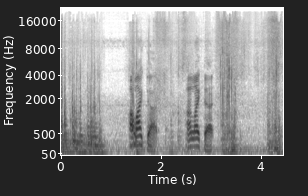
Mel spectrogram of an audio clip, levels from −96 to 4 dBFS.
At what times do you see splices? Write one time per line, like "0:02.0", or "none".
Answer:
none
